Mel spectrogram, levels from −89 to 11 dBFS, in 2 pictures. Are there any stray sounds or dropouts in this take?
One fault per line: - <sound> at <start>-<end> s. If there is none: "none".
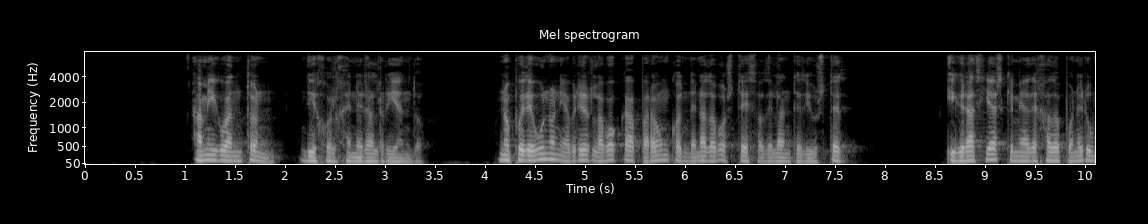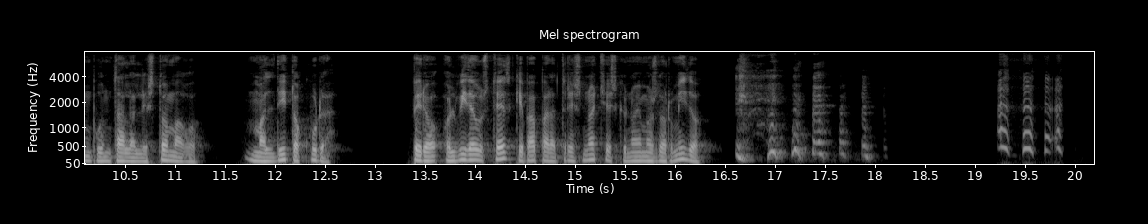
- laugh at 16.6-18.1 s
- laugh at 19.2-19.9 s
